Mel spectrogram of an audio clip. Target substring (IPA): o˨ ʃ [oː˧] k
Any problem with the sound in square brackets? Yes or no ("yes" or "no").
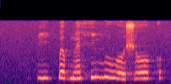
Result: no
